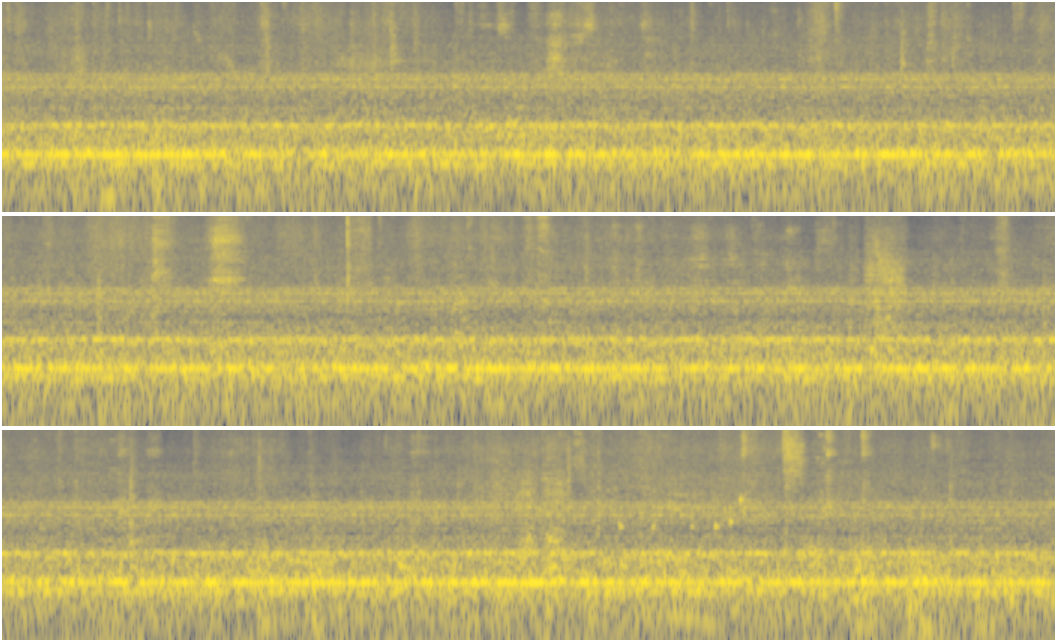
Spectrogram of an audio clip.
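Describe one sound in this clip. A train's motor hums steadily while the train runs along the track.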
